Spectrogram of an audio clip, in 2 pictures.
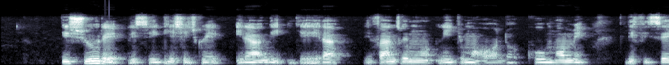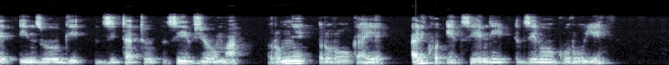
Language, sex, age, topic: Rundi, male, 25-35, education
